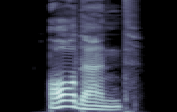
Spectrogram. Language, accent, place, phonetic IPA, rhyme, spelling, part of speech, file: German, Germany, Berlin, [ˈɔʁdɐnt], -ɔʁdɐnt, ordernd, verb, De-ordernd.ogg
- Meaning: present participle of ordern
